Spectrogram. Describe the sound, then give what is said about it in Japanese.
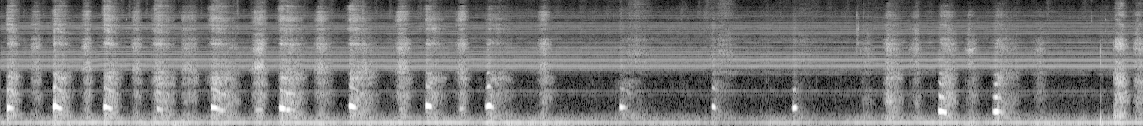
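A vibrator rotor buzzes as a steady, low electric hum throughout, under many soft, breathy whimpers that come in an irregular rhythm. “ローターで当ててます。”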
